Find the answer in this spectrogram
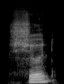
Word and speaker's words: should: Première chose les trois mots should would et could tu prononces pas le c'est pas ou would ou could tu prononces pas le l.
